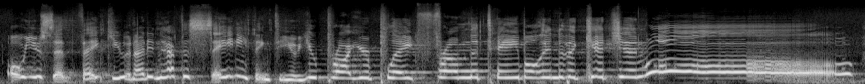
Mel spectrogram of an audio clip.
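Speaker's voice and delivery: gushing parent. Retold or imitated. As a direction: overdo the praise to a small child. Parent gushing praise to child.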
